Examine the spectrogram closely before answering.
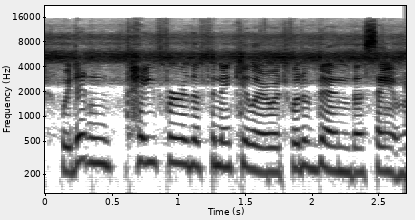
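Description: With ordinary pitch variation, a woman speaks in a dry sound with no echo amid noticeable background noise. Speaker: travel vlogger. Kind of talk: casual vlog chat. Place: forest. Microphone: phone near.

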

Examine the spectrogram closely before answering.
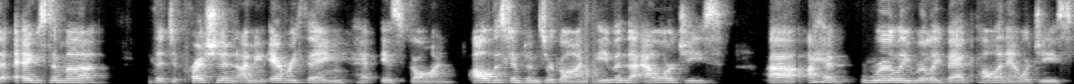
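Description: The speech moves at a moderate pace with monotone, flat intonation. Light background noise and audible room echo are present. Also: woman, fairly low pitch for a woman. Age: 70s. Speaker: interviewee sharing health journey; interview guest. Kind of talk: interview testimony. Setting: interview. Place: home room. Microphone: video call.

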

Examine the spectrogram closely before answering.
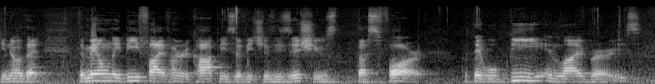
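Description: Here is a plain, everyday voice from a man with a fairly high pitch. His intonation is lively, with light background noise behind him. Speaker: magazine contributing editor; panelist. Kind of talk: panel discussion. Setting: stage with audience. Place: classroom. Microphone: camera far.

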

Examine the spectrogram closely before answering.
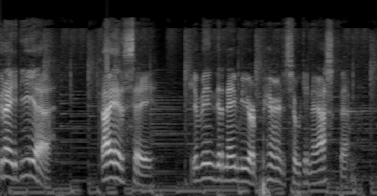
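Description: Clear music plays behind a cartoonish character voice. The pace is fairly quick. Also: female-sounding voice.

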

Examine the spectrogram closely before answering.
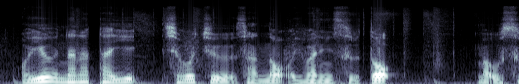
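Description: A man is speaking. Music plays in the background. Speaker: drink reviewer. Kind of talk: product review commentary. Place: home room.

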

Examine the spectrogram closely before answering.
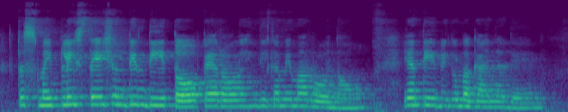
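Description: A woman speaks at a fairly slow pace with a fairly high pitch and ordinary pitch variation. Room echo is audible. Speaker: vlogger. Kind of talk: casual vlog walkthrough. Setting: walking tour of a house.

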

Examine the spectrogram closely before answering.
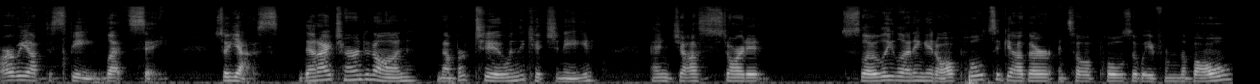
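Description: A woman's unremarkable speaking voice, fairly low-pitched, with ordinary pitch variation and a fairly slow pace. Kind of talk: tutorial. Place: kitchen. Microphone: phone near.

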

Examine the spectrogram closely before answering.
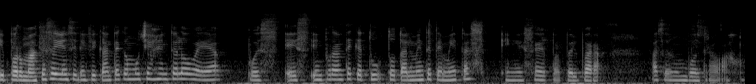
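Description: Over light background noise, a woman speaks at a fairly quick pace with a fairly high pitch and fairly even intonation. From Dominican Republic. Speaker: actress. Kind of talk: interview answer. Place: home room.

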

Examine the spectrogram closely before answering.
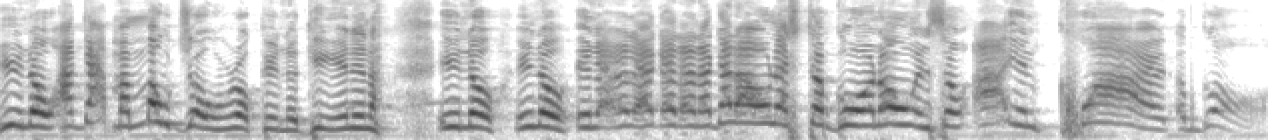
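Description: Over faint background music, a man talks in an energetic tone at an extremely high pitch, with big swings in loudness, ordinary pitch variation, a moderate pace and hardly any pauses. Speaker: preacher. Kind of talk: sermon delivered to a congregation. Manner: energetic, call-and-response preaching. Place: church. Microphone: handheld.

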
